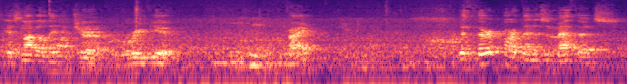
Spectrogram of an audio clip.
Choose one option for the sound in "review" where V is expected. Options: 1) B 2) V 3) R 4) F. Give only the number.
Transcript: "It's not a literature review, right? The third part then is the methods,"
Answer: 2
